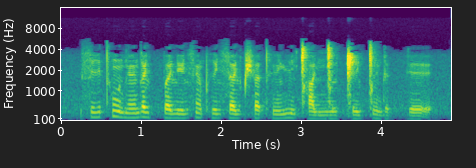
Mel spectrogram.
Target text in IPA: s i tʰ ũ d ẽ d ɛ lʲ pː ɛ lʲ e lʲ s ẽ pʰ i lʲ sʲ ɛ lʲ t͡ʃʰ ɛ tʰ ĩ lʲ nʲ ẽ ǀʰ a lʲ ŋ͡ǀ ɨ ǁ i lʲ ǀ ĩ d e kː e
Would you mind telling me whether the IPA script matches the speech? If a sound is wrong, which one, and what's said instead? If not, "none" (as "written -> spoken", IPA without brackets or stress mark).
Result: sʲ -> s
